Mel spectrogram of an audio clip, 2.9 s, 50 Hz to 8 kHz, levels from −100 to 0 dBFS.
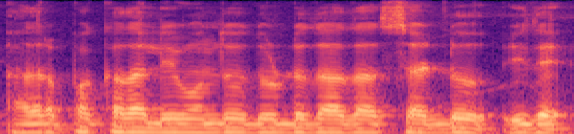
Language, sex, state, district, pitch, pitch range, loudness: Kannada, male, Karnataka, Koppal, 95 Hz, 95-100 Hz, -14 LUFS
